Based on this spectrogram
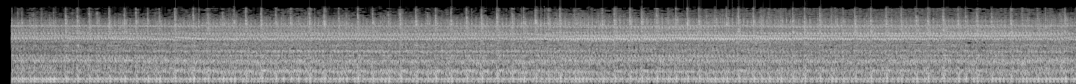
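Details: DTR 125 single, warm after washing: fast, even chirping ticks over a steady idle, present before the wash; owner dried the relay and plug cap for post-wash high-rpm stumbling; chirping engine noise, cause unclear.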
